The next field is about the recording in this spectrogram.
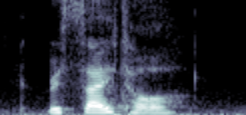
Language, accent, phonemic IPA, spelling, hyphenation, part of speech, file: English, US, /ɹɪˈsaɪtl̩/, recital, re‧cit‧al, noun, En-us-recital.ogg
- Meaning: 1. The act of reciting (the repetition of something that has been memorized); rehearsal 2. The act of telling the order of events of something in detail the order of events; narration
